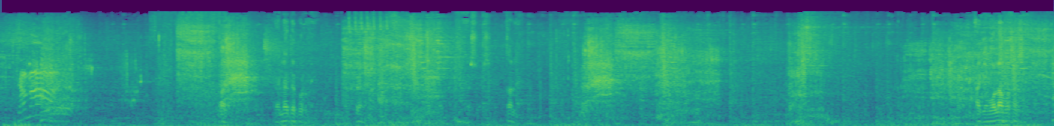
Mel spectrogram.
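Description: Swords clash and swoosh in a fight.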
